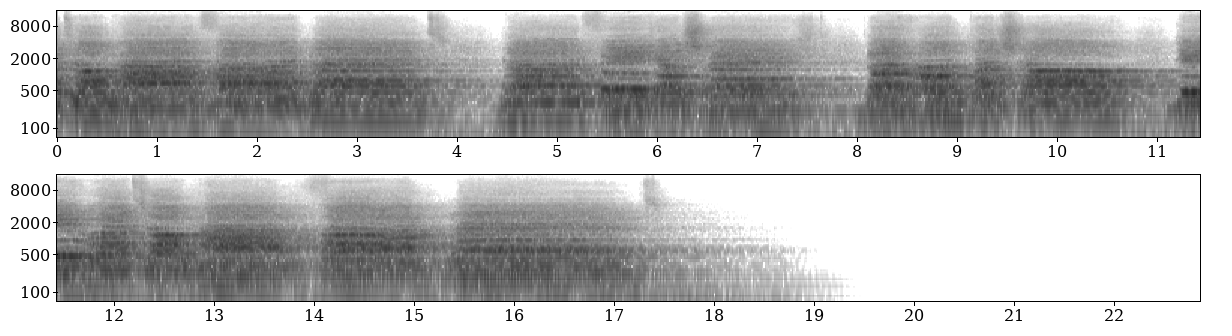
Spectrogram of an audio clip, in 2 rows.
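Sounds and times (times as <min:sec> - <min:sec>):
choir singing in local dialect: 0:00.0 - 0:18.3.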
